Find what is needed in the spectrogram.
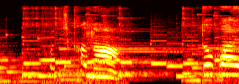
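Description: Light children's background music with tinkling chime notes, and a high, cute voice exclamation falling in pitch about a second in; the music stops briefly just after it.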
